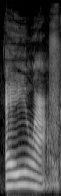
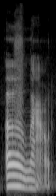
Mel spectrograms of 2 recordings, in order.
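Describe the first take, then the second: First: The first vowel is a long A sound. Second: The first vowel is a weak schwa sound. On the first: The speaker calls it wrong. "It should be a long A sound" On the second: The speaker calls it right. "it's going to make that silly schwa sound"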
